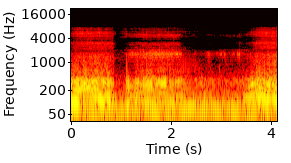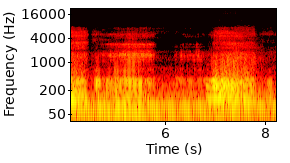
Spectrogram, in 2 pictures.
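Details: Great Dane pup Saigo-don asleep, producing loud rumbling snores. Three coarse, nasal rattling breaths arrive about three seconds apart, with a muffled wheeze between them.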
